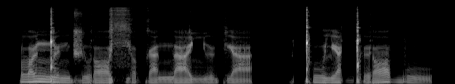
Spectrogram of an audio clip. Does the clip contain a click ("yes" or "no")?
yes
